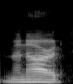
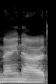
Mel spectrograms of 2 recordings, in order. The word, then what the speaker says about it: Manard: is may not sorry the only reason i'm not saying maynard is because i'm used to it being a why like maywe in a rd so if it is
